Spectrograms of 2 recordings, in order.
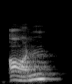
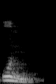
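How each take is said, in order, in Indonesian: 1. Kata itu diucapkan dengan vokal 'o'. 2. Kata itu diucapkan dengan vokal 'u'. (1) "Tapi kalau on, nah bisa kita informalkan" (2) "Jadi un"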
